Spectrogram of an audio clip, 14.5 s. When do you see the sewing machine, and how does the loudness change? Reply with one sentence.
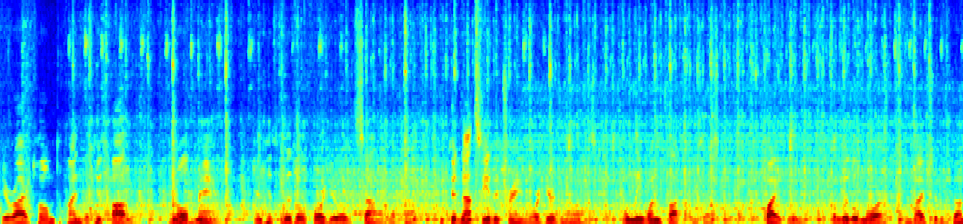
The sewing machine can be heard from 0.0 to 14.4 s, at a steady volume.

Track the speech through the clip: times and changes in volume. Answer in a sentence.
You can hear the speech from 0.0 to 14.4 s, at a steady volume.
